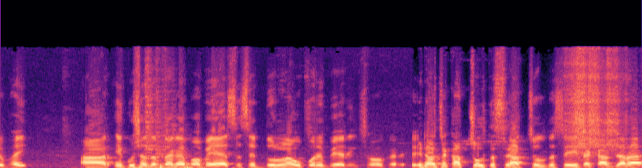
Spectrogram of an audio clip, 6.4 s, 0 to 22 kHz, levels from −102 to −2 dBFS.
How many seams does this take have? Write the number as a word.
one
